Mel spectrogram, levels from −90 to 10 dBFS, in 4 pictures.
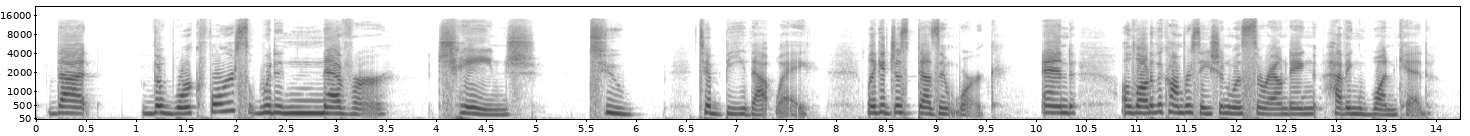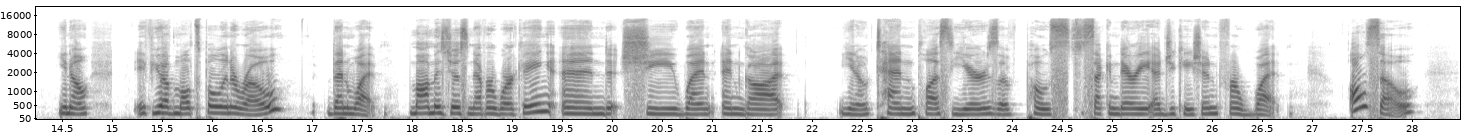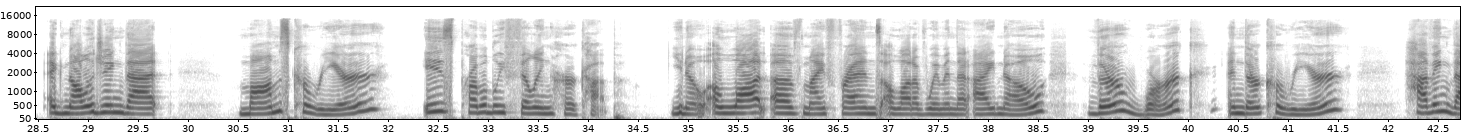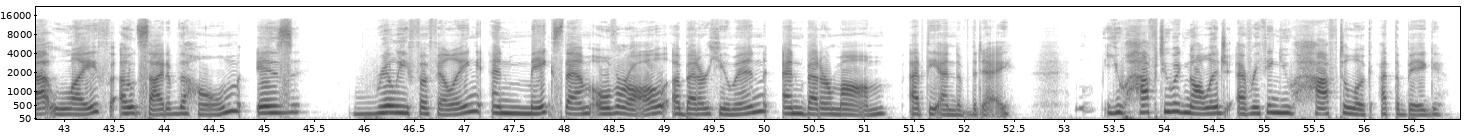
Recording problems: distortion; slight; 10 dB below the speech

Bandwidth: 14 kHz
